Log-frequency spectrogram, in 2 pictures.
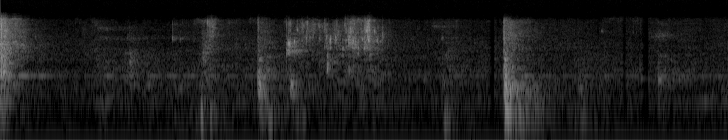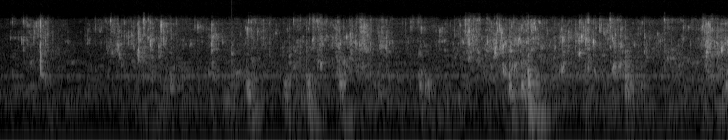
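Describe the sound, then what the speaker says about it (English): Soba noodles are rinsed under a running tap in a kitchen sink, with water splashing and trickling steadily and occasional sharper clatters and splashes as the noodles are handled, moderately close. "So let's go over to the sink to wash the noodles."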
